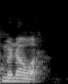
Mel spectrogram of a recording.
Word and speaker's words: Manoa: They have Moana, what, Monana? I don't even know how to pronounce his name. – Alec Manoa. – Manoa coming up for tomorrow's game.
